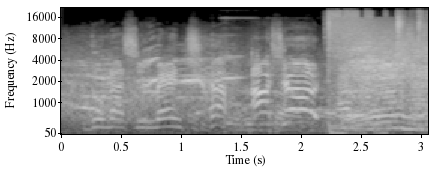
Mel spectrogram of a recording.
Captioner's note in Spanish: hombre en inglés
